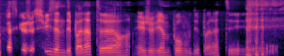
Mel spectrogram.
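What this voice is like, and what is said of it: Put-on comedic accent. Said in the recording (French): “je ferai l'épisode entier avec cet accent”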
